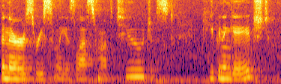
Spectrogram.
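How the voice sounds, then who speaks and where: With lively intonation and a somewhat breathy tone, a woman speaks amid audible room echo. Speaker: community organization representative. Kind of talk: presentation to council. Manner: fast.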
